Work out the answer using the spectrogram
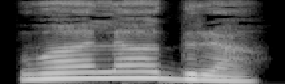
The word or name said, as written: ವಲಾಗ್ರ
